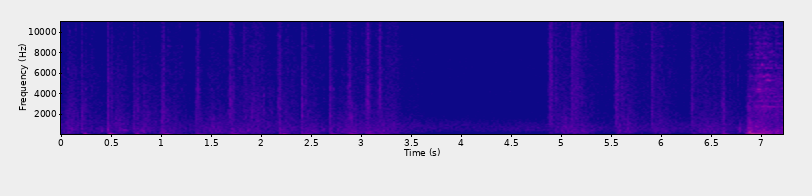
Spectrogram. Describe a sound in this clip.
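Quick footsteps run across stone paving.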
